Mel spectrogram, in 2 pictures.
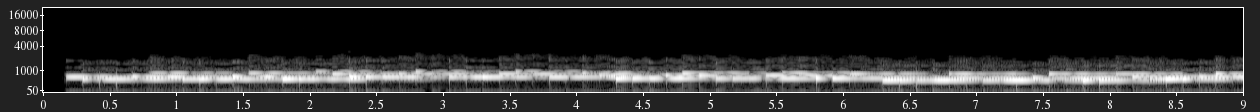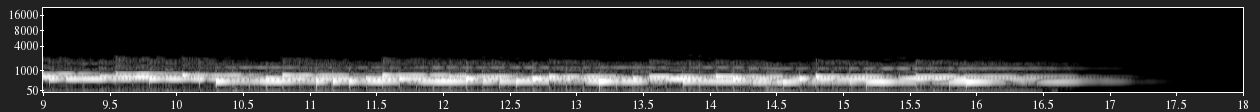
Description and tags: ARPS B - I took a self created Bell sound from Native Instruments FM8 VSTi within Cubase 5, made a little arpeggio-like sound for it, and mangled the sound through the Quad Frohmage effect resulting in 8 different flavours (1 till 8). 8 bar loop with an added 9th bar for the tail at 4/4 120 BPM. Enjoy!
